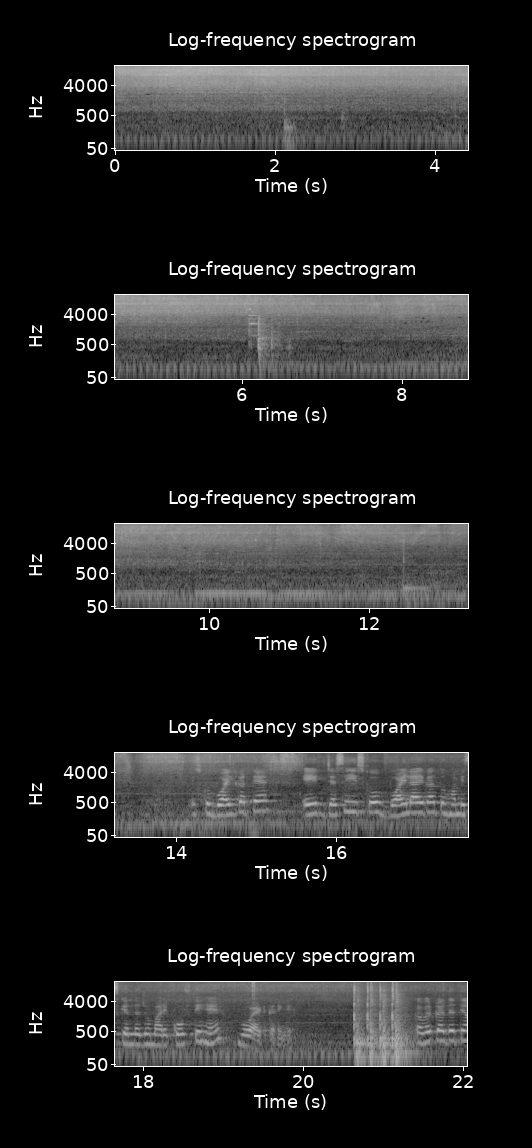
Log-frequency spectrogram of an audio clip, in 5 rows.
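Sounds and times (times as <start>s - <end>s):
curry sizzling in a pan: 0.0s - 16.0s.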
